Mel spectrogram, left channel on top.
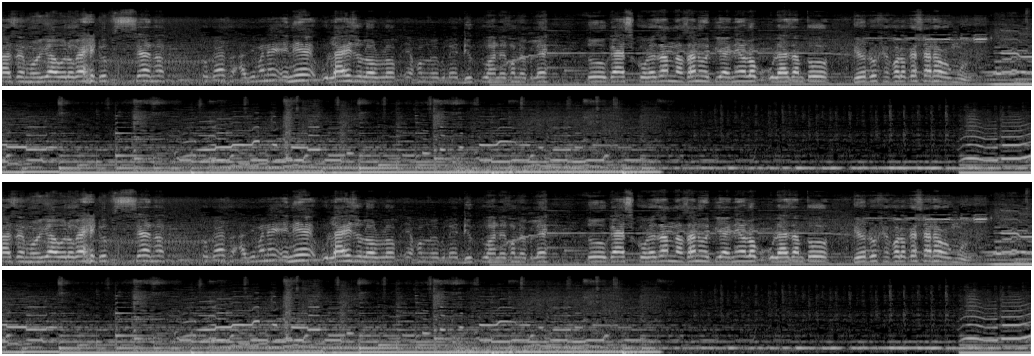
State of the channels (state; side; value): identical; both; correlation 1.00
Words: আছে মৰিগাঁও লগা ইউটিউব চেনেল। তো গাইছ আজি মানে এনেই ওলাই আহিছোঁ অলপ এখন লৈ পেলাই ডিউক 200 এখন লৈ পেলাই। তো গাইছ ক'লে যাম নাজানো, এতিয়া এনেই অলপ ওলাই যাম। তো ভিডিঅ'টো শেষলৈকে চাই থাকক মোৰ।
